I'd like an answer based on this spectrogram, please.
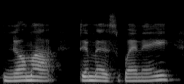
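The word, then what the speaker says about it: Noma Dimezweni: I just want to say that I pronounced Noma's name wrong. It's Noma Dimezwene, and I think I'm saying it right now.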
